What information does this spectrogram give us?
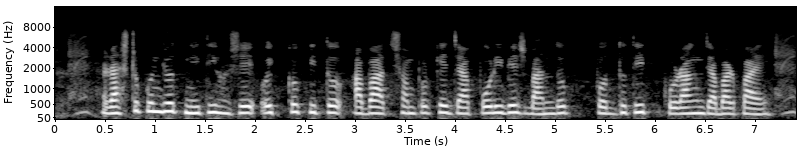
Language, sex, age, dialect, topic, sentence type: Bengali, female, 31-35, Rajbangshi, agriculture, statement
